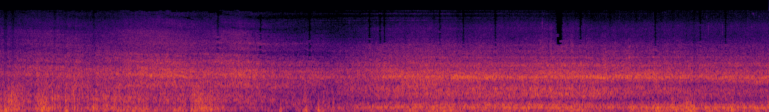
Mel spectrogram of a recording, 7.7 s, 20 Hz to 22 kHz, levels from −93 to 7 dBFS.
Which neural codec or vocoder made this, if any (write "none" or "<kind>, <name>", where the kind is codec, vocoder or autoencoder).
none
